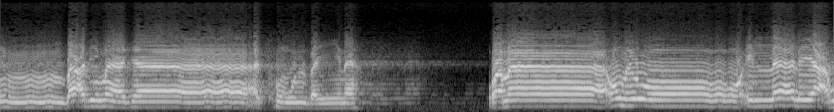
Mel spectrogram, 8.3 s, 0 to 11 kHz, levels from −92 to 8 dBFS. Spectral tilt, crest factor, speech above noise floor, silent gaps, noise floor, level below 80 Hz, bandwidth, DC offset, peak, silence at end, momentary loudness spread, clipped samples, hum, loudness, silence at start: -6.5 dB/octave; 12 dB; 46 dB; none; -58 dBFS; -68 dBFS; 9.6 kHz; under 0.1%; 0 dBFS; 0 s; 7 LU; under 0.1%; none; -12 LUFS; 0 s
